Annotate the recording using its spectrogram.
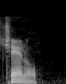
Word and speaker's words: Chanel: Chanel West, I think I'm saying it right. – Chanel? – Channel West? – It's Channel.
